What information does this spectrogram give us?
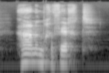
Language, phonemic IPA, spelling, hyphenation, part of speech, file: Dutch, /ˈɦaː.nə(n).ɣəˌvɛxt/, hanengevecht, ha‧nen‧ge‧vecht, noun, Nl-hanengevecht.ogg
- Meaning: cockfight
